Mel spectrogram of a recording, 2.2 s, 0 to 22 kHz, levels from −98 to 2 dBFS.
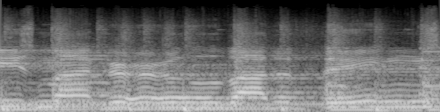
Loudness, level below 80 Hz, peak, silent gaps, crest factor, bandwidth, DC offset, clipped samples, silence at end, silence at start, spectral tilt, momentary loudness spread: -17 LUFS; -34 dBFS; -2 dBFS; none; 16 dB; 13.5 kHz; under 0.1%; under 0.1%; 0 s; 0 s; -6 dB/octave; 2 LU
